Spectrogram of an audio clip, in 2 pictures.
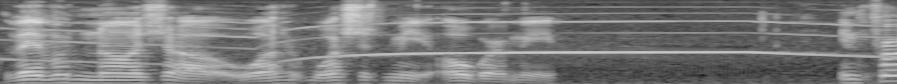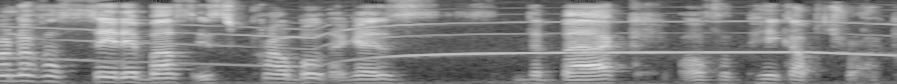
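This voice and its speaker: A man's voice: mid-range voice, wildly swooping pitch, measured pace, highs cut off, noisy background. A man hosting a let's play, reading visual novel text aloud with commentary and often tripping over words and repeating them. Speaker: gaming video host.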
